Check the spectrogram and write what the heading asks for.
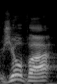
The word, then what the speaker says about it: Jeová: do nome de Deus que é pronunciado Jeová em português e a Veia no hebraico agora para ajudar a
